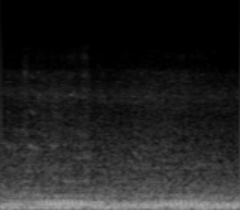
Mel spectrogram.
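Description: Steady low rumble of a car, heard from inside the cabin while it is being driven.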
